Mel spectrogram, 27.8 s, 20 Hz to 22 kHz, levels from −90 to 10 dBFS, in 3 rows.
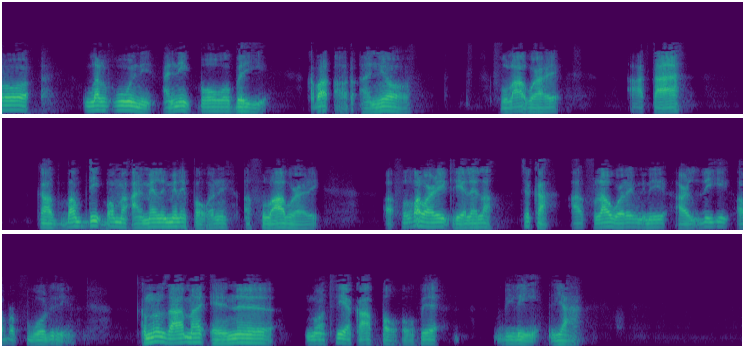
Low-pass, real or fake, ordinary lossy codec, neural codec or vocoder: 7.2 kHz; fake; MP3, 24 kbps; codec, 16 kHz in and 24 kHz out, 0.4 kbps, LongCat-Audio-Codec, fine tuned four codebook decoder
